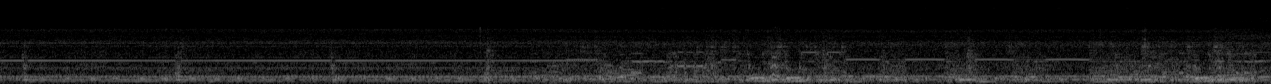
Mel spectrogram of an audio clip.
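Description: Prusa i3-style 3D printer at work: its stepper motors whine in short steady tones that jump to a new pitch with each move, over a steady motor and fan hum. The movement gets busier and the tones change more often about halfway through.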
